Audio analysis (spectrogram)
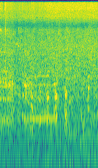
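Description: Sonali hens on a small farm clucking in short, repeated bursts against steady background noise, fairly close but modest in level, with no talking.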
